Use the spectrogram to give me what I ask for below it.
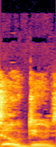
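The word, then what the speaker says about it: Odunze: yeah so it is OD dun somebody who watched every Washington game for two dozen Seasons I've I it's Odun it's always been Odun but there's a lot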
